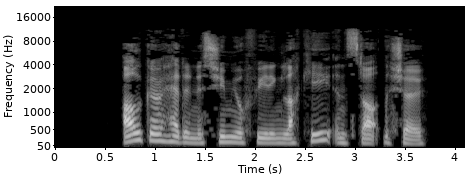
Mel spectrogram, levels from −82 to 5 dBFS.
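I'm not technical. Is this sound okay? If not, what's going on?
No. Across the whole clip the speech sounds dull and watery, with nothing above about 11.4 kHz. This points to MP3 compression as the likely cause. Unlike a simple muffled recording, the loss of detail shifts and swirls from moment to moment.

There is also pre-echo from about 0.89 to 0.92 s, just before "ahead and assume you". A brief hiss, roughly 29 ms long, arrives before the sound starts. Background noise or a click would not sit only in front of that onset like this.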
